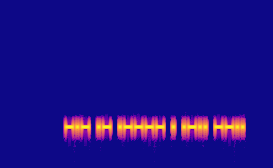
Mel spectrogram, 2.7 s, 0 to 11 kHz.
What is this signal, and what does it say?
Morse code, heard as a keyed tone, about 41 wpm, 700 Hz. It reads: KA1ELZ
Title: USA Call Signs - 6 Characters - 45wpm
